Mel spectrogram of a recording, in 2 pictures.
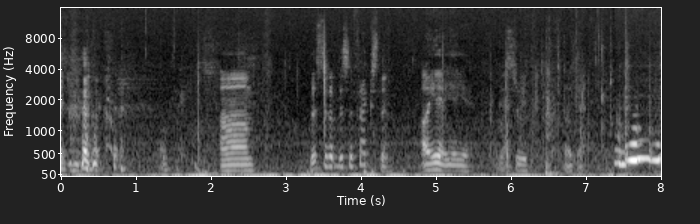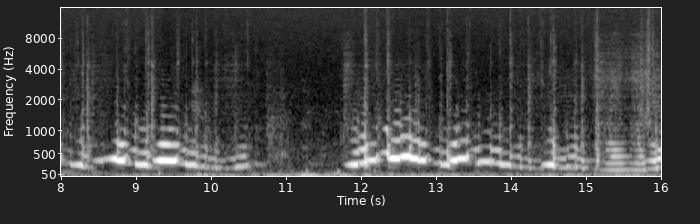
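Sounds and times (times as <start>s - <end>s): alto saxophone melody: 7.4s - 10.8s, 11.8s - 16.0s.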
